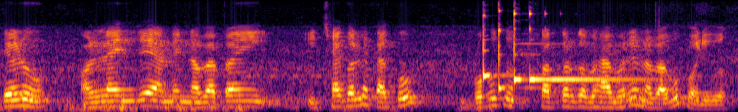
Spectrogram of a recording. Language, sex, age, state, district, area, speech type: Odia, male, 45-60, Odisha, Sundergarh, rural, spontaneous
